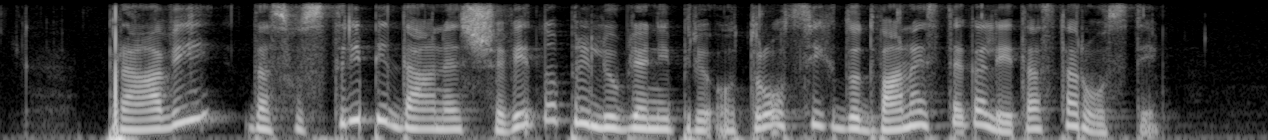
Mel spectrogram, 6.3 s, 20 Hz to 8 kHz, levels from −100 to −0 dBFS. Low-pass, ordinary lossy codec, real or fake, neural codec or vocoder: 7.2 kHz; none; real; none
